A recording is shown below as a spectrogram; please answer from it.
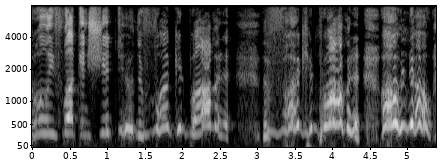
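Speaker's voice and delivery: high, loud, building to a laughing yell; shocked excitement. Retold or imitated. Survivors watching jets bomb the monster, rising excited yell.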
